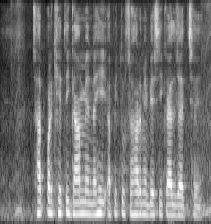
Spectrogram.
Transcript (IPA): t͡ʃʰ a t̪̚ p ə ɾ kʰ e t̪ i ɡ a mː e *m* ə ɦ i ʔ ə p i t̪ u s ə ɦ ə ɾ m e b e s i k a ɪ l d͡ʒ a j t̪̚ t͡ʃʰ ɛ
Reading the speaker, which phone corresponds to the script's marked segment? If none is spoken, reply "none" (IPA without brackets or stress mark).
n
